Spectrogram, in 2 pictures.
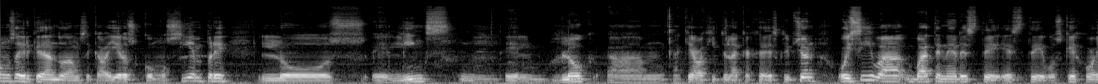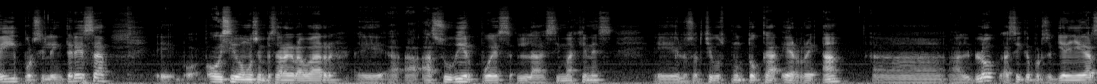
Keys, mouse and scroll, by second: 5.1 click, 6.0 click, 6.4 click, 7.1 click, 9.0 ctrl+middle click, 9.0-9.4 ctrl+scroll up 1.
